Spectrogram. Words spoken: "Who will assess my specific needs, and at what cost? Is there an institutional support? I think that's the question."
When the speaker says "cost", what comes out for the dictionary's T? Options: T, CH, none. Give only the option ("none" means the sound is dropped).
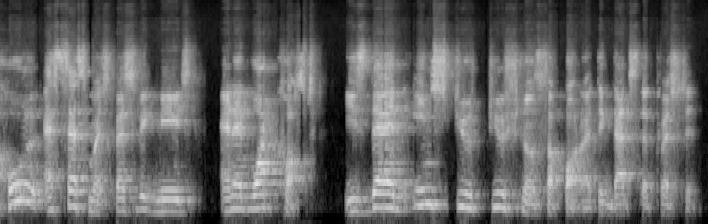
T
